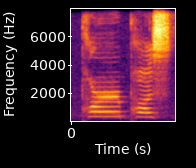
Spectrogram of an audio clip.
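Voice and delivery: "purpose", both vowels a relaxed, narrow 'uh'; narrow 'er' vowel. Shown as a demonstration. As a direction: say "purpose" with an 'er' made without opening the mouth wide. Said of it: "입을 크게 벌리시는 어는 아닙니다".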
